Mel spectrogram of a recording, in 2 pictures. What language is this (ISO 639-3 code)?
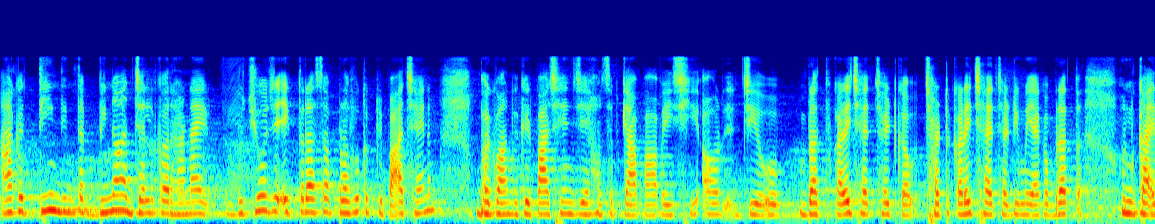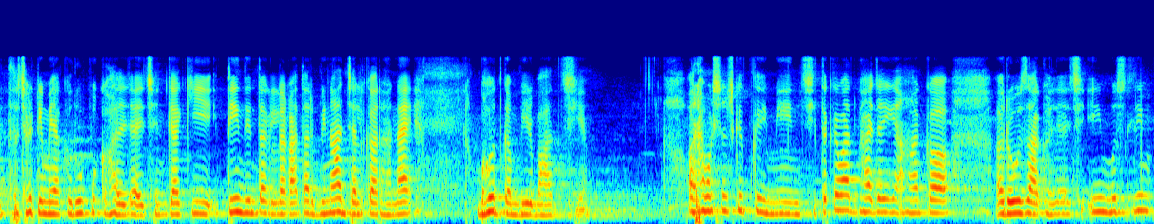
mai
